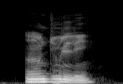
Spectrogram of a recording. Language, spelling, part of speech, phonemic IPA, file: French, onduler, verb, /ɔ̃.dy.le/, Fr-onduler.ogg
- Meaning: to undulate, to ripple, to wave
